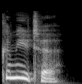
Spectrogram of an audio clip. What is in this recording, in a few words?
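"commuter", British English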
